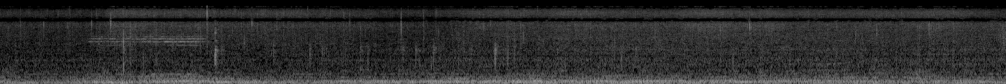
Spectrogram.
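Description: Grated cauliflower frying in hot oil in a steel kadhai: a steady sizzle, with a few light clicks of the steel bowl and spoon against the pan.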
